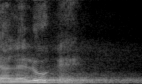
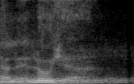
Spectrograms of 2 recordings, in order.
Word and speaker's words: aleluya: Apocalipsis habla del aleluya, no habla de aleluje, habla de aleluya. Aleluya. Ya es Yahvé, no Jehová, no se dice alelu sino aleluya.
